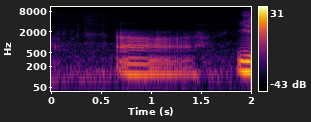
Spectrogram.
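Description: A man's voice holding one flat, drawn-out hesitation sound for about a second, a filler while he searches for his next words.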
